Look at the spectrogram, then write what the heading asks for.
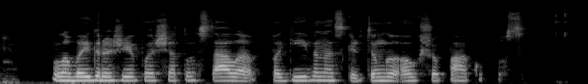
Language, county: Lithuanian, Marijampolė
